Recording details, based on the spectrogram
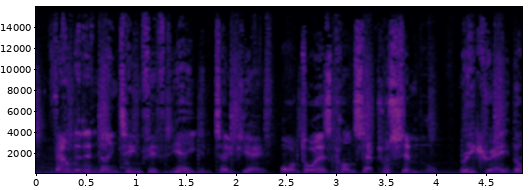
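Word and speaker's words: Ootoya: Also, I keep pronouncing Otoya wrong. It's Otoya.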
